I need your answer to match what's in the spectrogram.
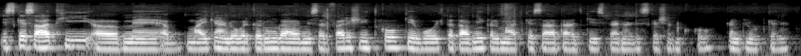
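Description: A man's voice: mid-range voice, flat delivery, normal speed, few pauses, warm tone. A middle-aged man hosting a panel, giving formal, polite closing thanks in a small studio on a desk mic. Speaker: host. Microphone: desk boom mic.

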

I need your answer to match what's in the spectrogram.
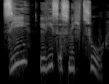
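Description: A woman's voice: fairly low pitch, big pitch swings, extremely slow, warm tone, slightly rough, dry recording, clean studio sound, pitched above the performer's own voice, full character voice. A woman voicing a remorseful wealthy woman's farewell letter, grave and solemn, in an audiobook.

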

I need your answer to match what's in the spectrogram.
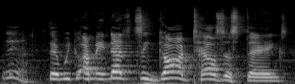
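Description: A man's voice: very high voice, lively intonation, normal speed, fairly bright tone. A man co-hosting a casual faith conversation, encouraging and quoting scripture in old-fashioned wording. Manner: encouraging, quotes scripture in King James wording. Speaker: ministry co-host.

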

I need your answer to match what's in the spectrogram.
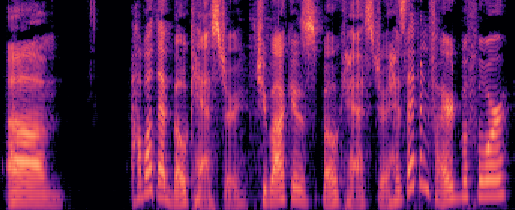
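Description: A man's voice: on the high side, very animated, normal speed, no room sound, clean studio sound. A man co-hosting a podcast, chatting casually through a film review with many fillers and frequent laughs. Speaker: podcast co-host.

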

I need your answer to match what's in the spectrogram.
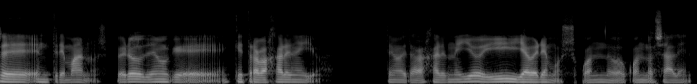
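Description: A young man from Menorca, chatting casually on a live stream as he reacts to a song, relaxed and self-deprecating, chuckling often. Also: mid-range voice, clean tone. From Menorca, Spain.

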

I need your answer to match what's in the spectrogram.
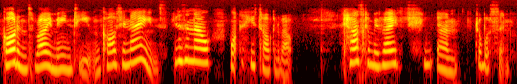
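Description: A woman's voice: sits high, expressive, moderate pace, dry recording, poor audio. A woman voicing a friendly little male engine who comforts his friend. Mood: reassuring. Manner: reassuring.

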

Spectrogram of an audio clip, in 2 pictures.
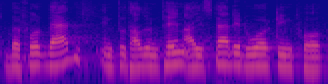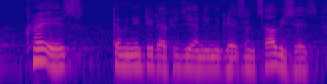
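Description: Guy w/ a dark mellow voice at a podium mic, kinda hesitant, lots of uhs, echoey hall. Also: on the high side. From came to the US as a refugee. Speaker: refugee employment worker. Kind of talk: public comment. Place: large city council chamber. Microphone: fixed podium microphone. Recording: long hall reverb.

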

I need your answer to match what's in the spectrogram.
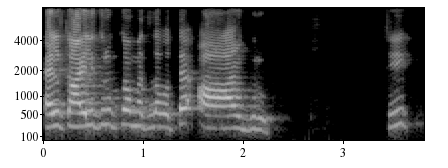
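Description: An Indian woman teacher with a high-pitched voice gives a chemistry lecture at an unhurried pace. She moves between Hindi and English, calls her students "beta," and frequently asks whether they understand.

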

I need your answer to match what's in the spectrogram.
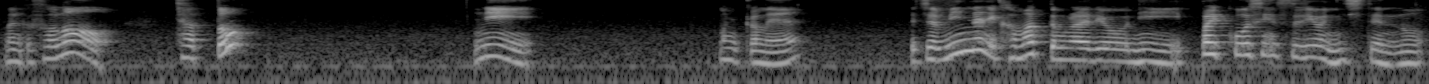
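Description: A young woman in her twenties hosts a casual solo livestream, her voice pitched a little high. She rambles with plenty of fillers and giggles, chatting to her viewers. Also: animated, moderate pace, long pauses, fairly bright tone, slight background noise. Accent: Toyama Japanese. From Japan (Toyama). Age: 20s. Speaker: livestream host.

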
